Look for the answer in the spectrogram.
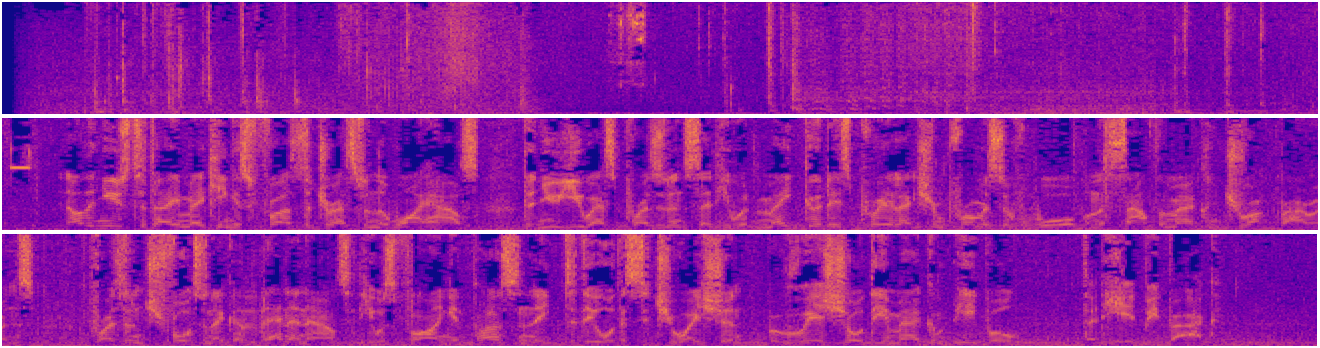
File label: voiceovers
